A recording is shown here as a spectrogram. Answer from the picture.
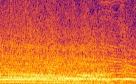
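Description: One voice holding a long, loud shout, its pitch slowly falling until it cuts off near the end: the drawn-out end of an announcer-style introduction of the guest's name.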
